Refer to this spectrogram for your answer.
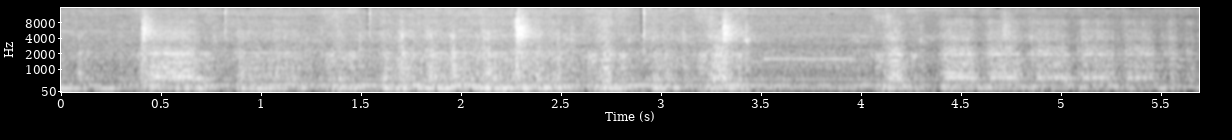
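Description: A 3D printer runs steadily, its motors whirring and buzzing in a busy mechanical drone, with brief clicks and short rising tones from the moving print head. No voices.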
